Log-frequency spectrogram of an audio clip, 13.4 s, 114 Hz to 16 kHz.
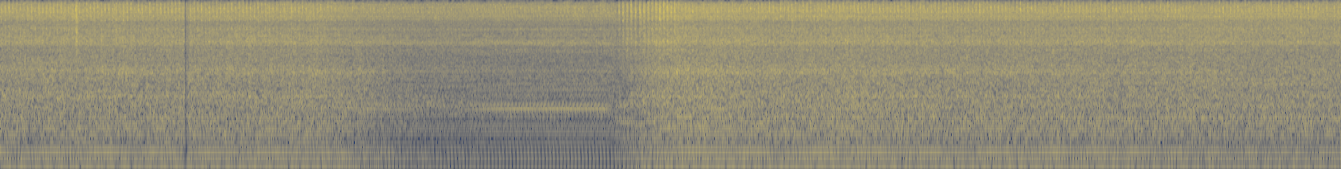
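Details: John Deere RX75 rear-engine riding mower, first start after ignition switch replacement and reassembly, choked, in neutral: even, steady idle with brief speed dip midway, then settles smoothly; normal idle, running well.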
